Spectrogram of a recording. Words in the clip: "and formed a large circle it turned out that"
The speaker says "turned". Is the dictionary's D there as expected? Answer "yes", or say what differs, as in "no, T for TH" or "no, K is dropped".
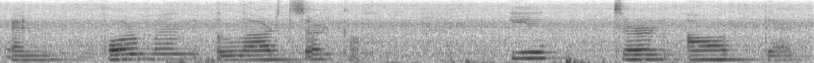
no, D is dropped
